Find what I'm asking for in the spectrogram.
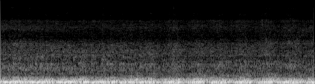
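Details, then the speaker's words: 2000 Silverado 5.3 Vortec LS with Stage 3 cam, after the fix, warm at operating temperature with AC on: a steady, even low V8 rumble with no hunting, the same in park, drive and reverse. Normal idle; surging solved. "Well, that seemed to solve the problem. Now we got the AC. No more surging on the RPMs."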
